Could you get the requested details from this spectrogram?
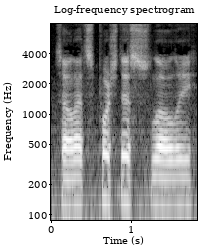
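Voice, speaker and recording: A man's voice: mid-range voice, monotone, slow, warm tone. A man in his forties, a van-life vlogger, talking casually to camera while brewing coffee, thinking aloud and correcting himself. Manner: thinking aloud, self-correcting, mildly puzzled. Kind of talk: casual how-to talk while making coffee. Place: small cluttered van interior at night.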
